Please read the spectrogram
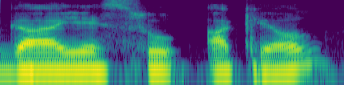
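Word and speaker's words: Gaye Akyol: Donc ça se prononce Gaillé sous Akiol.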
